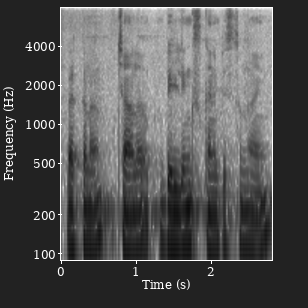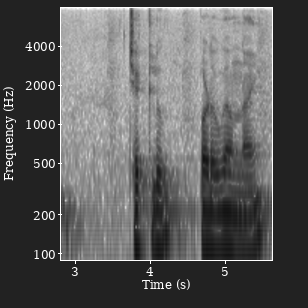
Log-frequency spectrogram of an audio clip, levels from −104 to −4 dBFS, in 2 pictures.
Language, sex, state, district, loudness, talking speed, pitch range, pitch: Telugu, male, Andhra Pradesh, Manyam, -18 LUFS, 75 wpm, 100-110 Hz, 105 Hz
